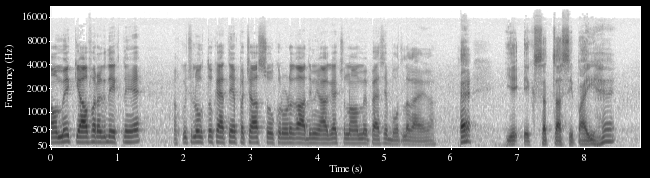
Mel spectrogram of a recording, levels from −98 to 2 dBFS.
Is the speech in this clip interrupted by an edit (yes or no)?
yes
